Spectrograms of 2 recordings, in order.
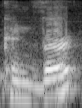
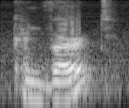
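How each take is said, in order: First: The stressed syllable is raised in pitch. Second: The stressed syllable stays flat in pitch. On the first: The speaker calls it right. "So you want to read it like that" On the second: The speaker calls it wrong. "you're not really changing the pitch in your voice"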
